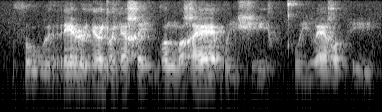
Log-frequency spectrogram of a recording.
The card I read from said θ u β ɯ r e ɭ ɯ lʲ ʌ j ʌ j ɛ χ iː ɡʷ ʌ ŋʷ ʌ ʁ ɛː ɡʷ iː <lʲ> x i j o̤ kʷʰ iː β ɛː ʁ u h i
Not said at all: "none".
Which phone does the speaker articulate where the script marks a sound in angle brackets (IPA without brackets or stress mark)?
none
